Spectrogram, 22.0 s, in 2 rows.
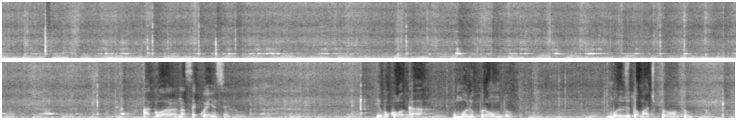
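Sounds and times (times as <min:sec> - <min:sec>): meat sizzling in a pot: 0:00.0 - 0:22.0
spatula scraping a metal pot: 0:00.3 - 0:13.1, 0:14.7 - 0:16.6.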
